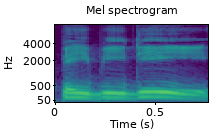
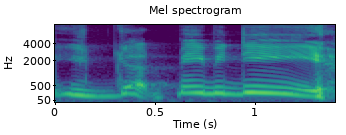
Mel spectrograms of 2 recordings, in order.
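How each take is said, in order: First: Said in the usual way. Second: High-pitched put-on jeer; mocking quote. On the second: Retelling the beating of a rival's nephew, high mocking voice. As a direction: say it as a high, drawn-out mock taunt.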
